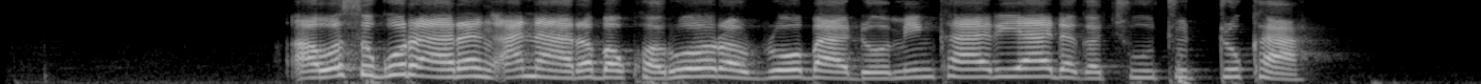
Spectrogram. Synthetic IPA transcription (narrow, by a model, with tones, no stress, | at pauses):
ʔa˨wɐ˦su˦ɡʷʊ˦ɽaː˨ɽɛ˦ŋʔa˦naː˨ɽɐ˦ba˨kʷɐ˨ɽoː˦ɽɐ˨rːoː˦baː˨doː˨mɪ˦ŋkaː˦ɽɪ˦jaː˦dɐ˨ɡa˨t͡ʃuː˦tʊ˦tːʊ˦kaː˨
